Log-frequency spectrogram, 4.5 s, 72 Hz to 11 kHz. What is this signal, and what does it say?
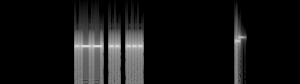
Morse code, heard as a keyed tone, about 28 wpm, 700 Hz. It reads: WIS
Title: Three Challenging Letter-Number Combinations 28wpm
